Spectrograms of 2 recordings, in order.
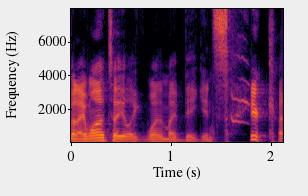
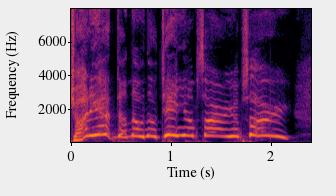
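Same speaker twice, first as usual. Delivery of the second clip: mock screaming voice with much higher pitch. Recounting a scene after someone gets disqualified, retelling a screamed apology. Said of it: "he starts screaming that he's sorry".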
